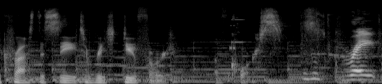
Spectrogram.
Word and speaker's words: Dewford: You should you should find him in Dewford. Bob, you have real PS2 Gen dub energy. Dewford? No. Dewford. Every word pronounced individually.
